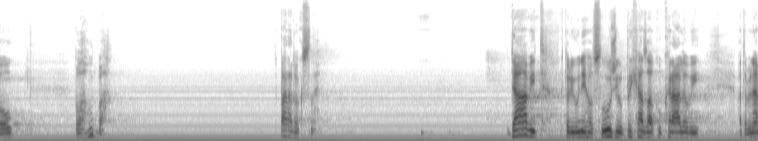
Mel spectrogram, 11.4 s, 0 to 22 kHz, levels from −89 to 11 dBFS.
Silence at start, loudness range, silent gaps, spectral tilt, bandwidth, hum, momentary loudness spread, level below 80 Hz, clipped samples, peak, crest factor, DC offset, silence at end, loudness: 0 s; 15 LU; none; -5.5 dB/octave; 16.5 kHz; none; 23 LU; -42 dBFS; under 0.1%; -4 dBFS; 24 dB; under 0.1%; 0 s; -26 LUFS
